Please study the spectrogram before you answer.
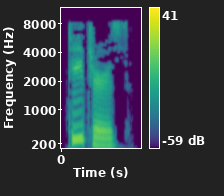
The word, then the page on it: teachers: British English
